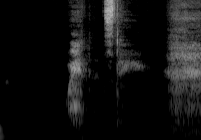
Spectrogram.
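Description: A woman's soft, breathy whispered sounds in a pause between words: a brief silence, then a few short hissy breaths or whispered fragments, the last running into her next word.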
